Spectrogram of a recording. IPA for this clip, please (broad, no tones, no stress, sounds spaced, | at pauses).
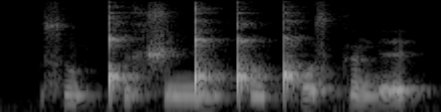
s ũ ʔ ǃʰ ʏ x ʃ e ŋ͡ǃ u ǃʼ õ ǃʰ ɔ s k ã ŋ ɛ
